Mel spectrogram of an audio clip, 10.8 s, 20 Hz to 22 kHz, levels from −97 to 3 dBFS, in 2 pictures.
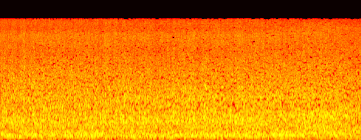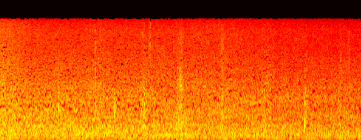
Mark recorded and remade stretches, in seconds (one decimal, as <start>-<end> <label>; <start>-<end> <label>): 0.0-10.8 recorded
